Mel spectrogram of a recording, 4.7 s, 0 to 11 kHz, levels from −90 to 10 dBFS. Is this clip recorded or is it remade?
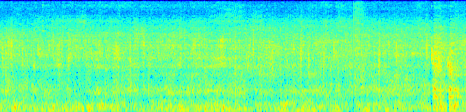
remade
